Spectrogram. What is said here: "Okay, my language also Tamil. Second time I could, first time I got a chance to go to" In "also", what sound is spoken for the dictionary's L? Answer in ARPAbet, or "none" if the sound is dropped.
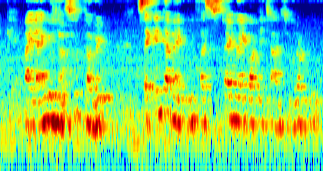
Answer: none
